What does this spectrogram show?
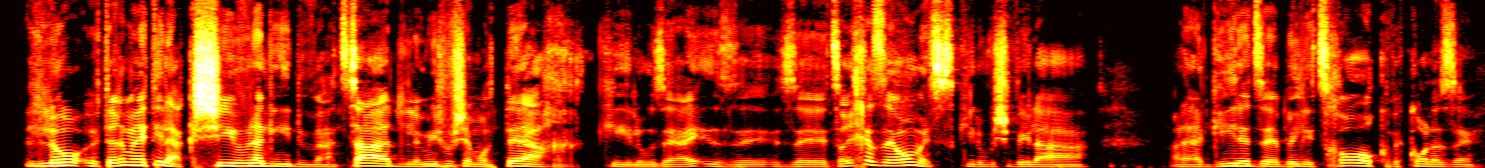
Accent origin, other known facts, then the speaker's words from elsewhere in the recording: Arad, Southern District, Israel; גדלתי בערד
